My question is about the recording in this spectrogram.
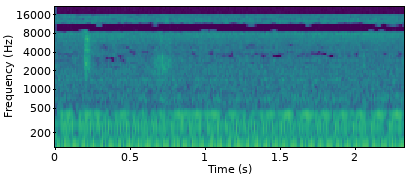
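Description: Porsche 928's V8 engine idling steadily, a deep, even exhaust note heard from behind the car.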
